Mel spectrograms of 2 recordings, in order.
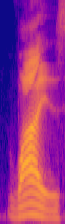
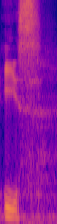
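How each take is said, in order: First: The name sounds like the word wise. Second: The name sounds like the word east. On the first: The speaker calls it wrong. "as I called it for a very long time" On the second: The speaker calls it right. "you pronounce it east"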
